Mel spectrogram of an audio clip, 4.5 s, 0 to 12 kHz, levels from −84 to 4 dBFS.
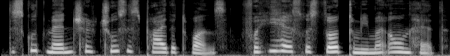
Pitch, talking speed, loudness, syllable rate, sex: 260 Hz, 240 wpm, -19 LUFS, 5.4 syllables/s, female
